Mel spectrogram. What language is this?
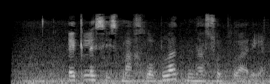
Georgian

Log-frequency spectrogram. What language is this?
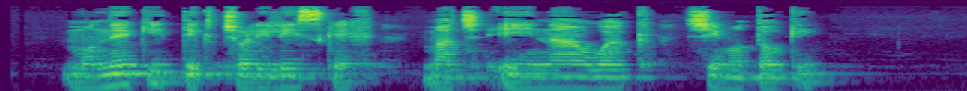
Orizaba Nahuatl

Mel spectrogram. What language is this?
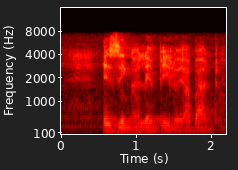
Zulu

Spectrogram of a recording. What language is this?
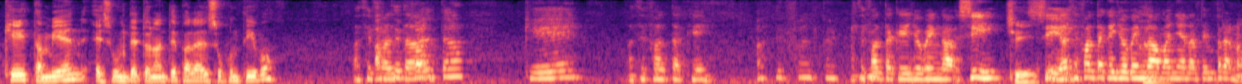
Spanish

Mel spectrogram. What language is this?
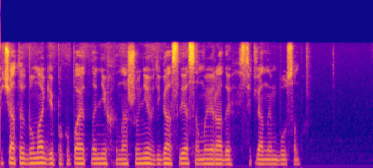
Russian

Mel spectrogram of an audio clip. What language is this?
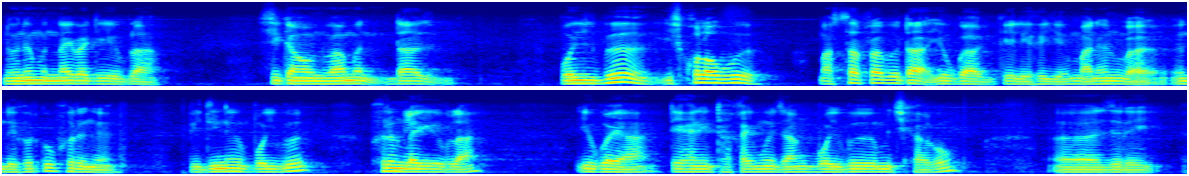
Bodo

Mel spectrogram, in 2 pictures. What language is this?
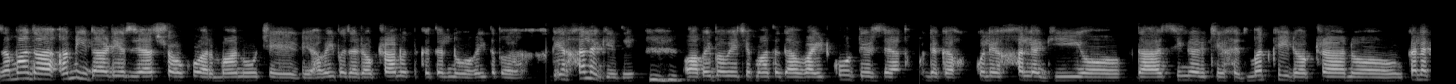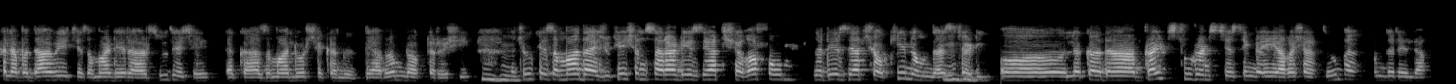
Urdu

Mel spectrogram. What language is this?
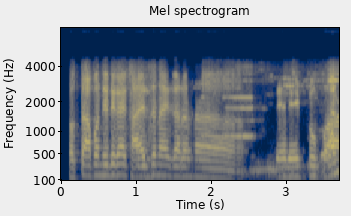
Marathi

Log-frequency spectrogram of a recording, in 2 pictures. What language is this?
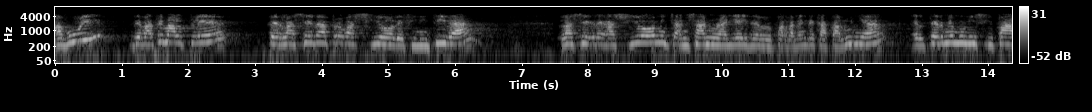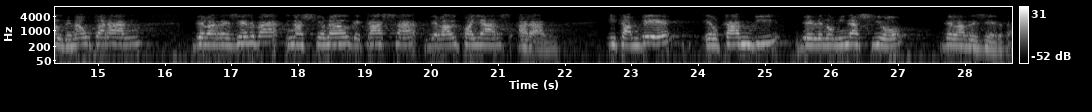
Catalan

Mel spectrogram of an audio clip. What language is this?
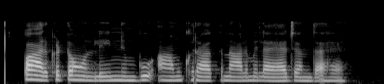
Punjabi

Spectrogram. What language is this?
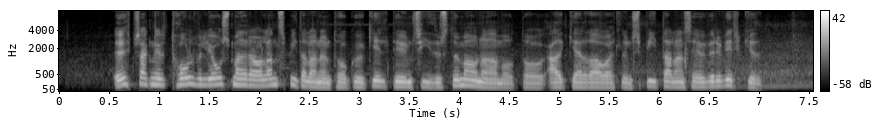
Icelandic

